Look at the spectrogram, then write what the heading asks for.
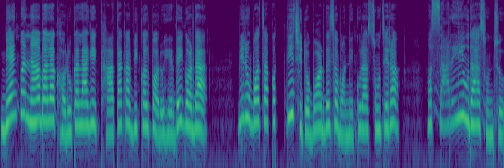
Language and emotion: Nepali, sad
